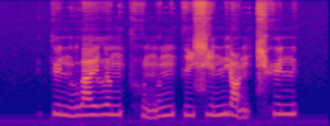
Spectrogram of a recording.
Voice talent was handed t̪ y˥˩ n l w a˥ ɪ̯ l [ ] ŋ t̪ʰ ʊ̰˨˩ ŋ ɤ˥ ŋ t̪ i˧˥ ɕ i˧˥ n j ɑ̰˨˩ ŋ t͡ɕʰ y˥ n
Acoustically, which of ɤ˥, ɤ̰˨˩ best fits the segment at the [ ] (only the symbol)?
ɤ˥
